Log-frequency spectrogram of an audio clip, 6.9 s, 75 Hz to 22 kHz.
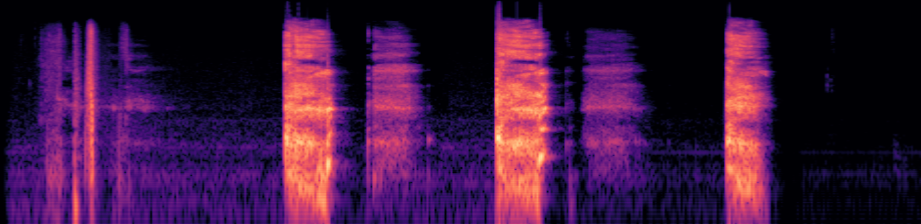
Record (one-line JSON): {"three_cough_length": "6.9 s", "three_cough_amplitude": 32768, "three_cough_signal_mean_std_ratio": 0.3, "survey_phase": "beta (2021-08-13 to 2022-03-07)", "age": "45-64", "gender": "Female", "wearing_mask": "No", "symptom_cough_any": true, "symptom_new_continuous_cough": true, "symptom_runny_or_blocked_nose": true, "symptom_sore_throat": true, "symptom_fatigue": true, "symptom_headache": true, "symptom_onset": "3 days", "smoker_status": "Ex-smoker", "respiratory_condition_asthma": false, "respiratory_condition_other": false, "recruitment_source": "Test and Trace", "submission_delay": "2 days", "covid_test_result": "Negative", "covid_test_method": "RT-qPCR"}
